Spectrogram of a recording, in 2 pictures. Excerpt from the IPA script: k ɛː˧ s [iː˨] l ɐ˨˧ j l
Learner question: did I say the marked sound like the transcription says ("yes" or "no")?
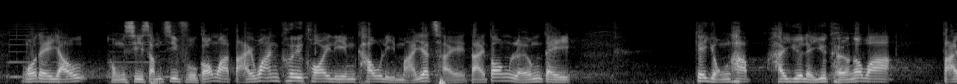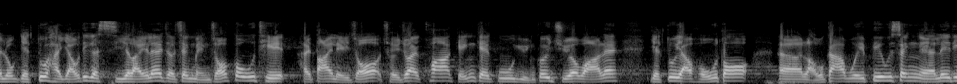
yes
